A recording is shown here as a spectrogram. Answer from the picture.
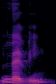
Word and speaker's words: Levi: in Italian Levi Levi in Italian Levi oh in Italian Levy Levy okay uh sounds very French Le um and basically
